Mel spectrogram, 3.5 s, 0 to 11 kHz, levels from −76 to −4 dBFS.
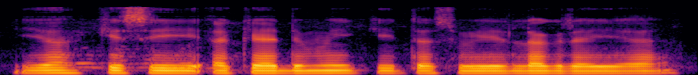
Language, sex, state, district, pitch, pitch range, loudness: Hindi, male, Arunachal Pradesh, Lower Dibang Valley, 105 Hz, 100-110 Hz, -17 LUFS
